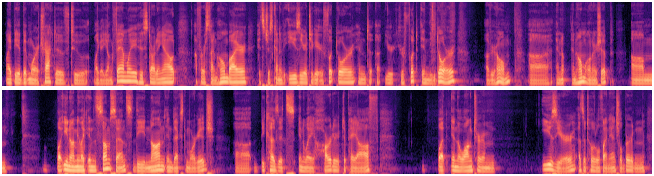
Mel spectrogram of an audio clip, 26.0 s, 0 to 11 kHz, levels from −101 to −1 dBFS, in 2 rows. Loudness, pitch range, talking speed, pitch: -20 LUFS, 85-110 Hz, 180 wpm, 95 Hz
